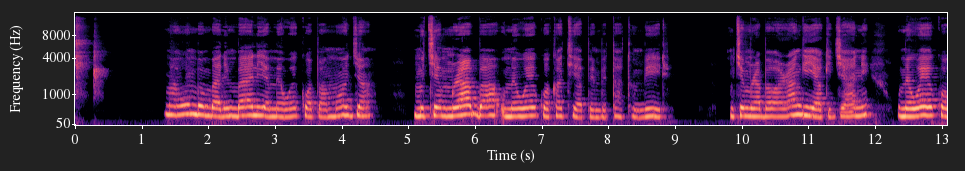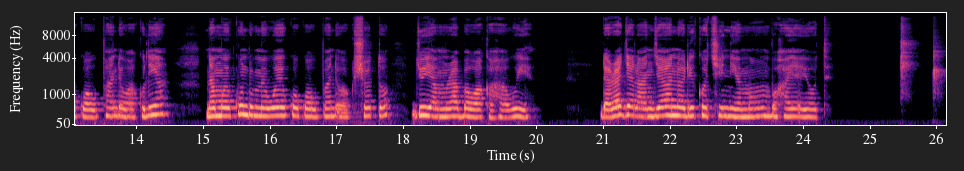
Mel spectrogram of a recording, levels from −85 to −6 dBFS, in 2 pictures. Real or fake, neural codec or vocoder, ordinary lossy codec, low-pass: fake; vocoder, 44.1 kHz, 128 mel bands every 512 samples, BigVGAN v2; none; 14.4 kHz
